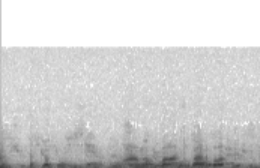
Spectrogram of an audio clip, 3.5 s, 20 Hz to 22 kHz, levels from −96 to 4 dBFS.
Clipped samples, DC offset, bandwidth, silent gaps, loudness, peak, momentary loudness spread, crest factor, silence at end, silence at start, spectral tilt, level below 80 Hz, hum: under 0.1%; under 0.1%; 16 kHz; none; -28 LUFS; -10 dBFS; 9 LU; 18 dB; 0 s; 0 s; -8 dB/octave; -48 dBFS; none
